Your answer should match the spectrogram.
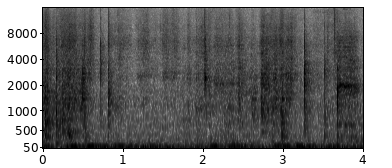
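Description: Bone folder rubbing along the scored fold lines of a cardstock card base, burnishing the creases flat in a series of faint scraping strokes.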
